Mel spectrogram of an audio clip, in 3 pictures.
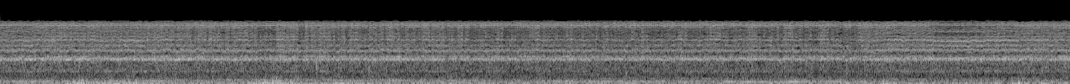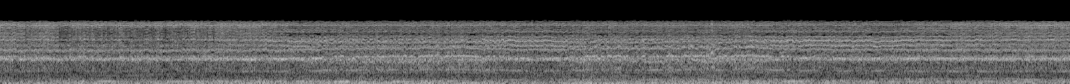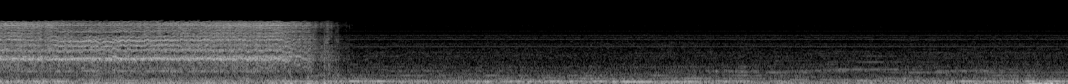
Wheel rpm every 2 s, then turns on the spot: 160, 160, 160, 160, 160, 160, 160, 160, 160, 160, 160, 160, 30, 0, 0, 0.
none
